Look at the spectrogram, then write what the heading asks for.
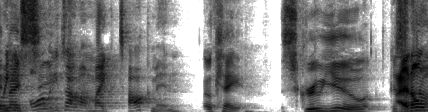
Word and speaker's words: Tauchman: Let's talk about Mike Trouchman for a second, though. Yeah, or we can talk about Mike Tauchman.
